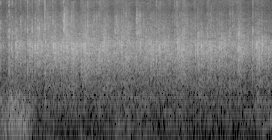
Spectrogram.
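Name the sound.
audience clapping at religious gathering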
